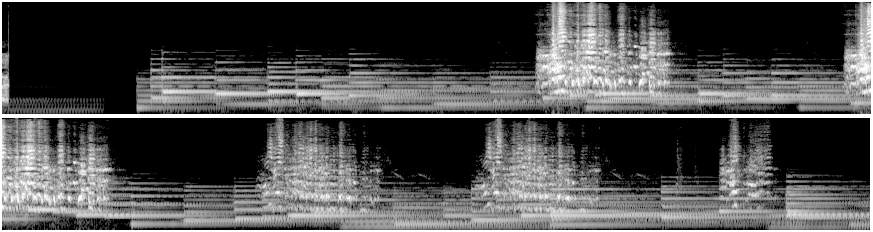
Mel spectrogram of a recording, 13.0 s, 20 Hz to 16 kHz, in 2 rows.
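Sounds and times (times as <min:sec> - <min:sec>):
soft background piano music: 0:01.1 - 0:13.0
turkey gobbling: 0:04.0 - 0:05.1, 0:06.3 - 0:07.4, 0:08.5 - 0:09.5, 0:10.1 - 0:11.2, 0:11.8 - 0:12.4.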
